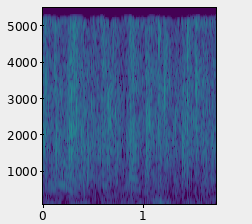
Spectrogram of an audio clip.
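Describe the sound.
An audience breaks into sustained applause as a clap offering to the Lord Jesus during a sermon, a dense, steady wash of many hands clapping at once, with voices calling out faintly beneath it.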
